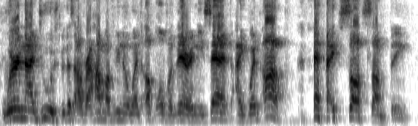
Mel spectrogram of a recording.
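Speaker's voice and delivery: loud preacher's delivery, key words stretched out; emphatic preaching. Real, not acted. Rabbi answering a doubter before listeners, emphatic preaching. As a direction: drive each point home to the congregation.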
